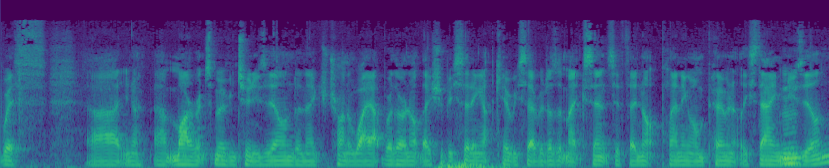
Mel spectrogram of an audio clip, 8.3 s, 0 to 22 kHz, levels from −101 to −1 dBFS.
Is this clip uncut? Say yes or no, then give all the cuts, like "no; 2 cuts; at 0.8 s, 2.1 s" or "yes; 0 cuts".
yes; 0 cuts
